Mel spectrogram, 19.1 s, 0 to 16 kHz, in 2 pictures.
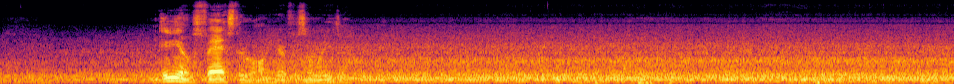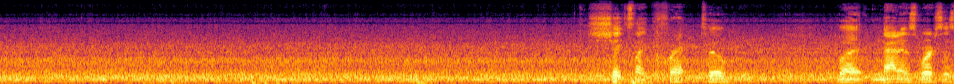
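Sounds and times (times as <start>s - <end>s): box fan running: 0.0s - 19.0s.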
